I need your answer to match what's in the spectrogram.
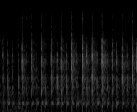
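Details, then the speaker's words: Mottu rental motorcycle: fast light plastic tapping from the ignition switch knocking while riding; the rubber inner-tube cushion under it is worn and breaking, replacement with common tube rubber fixes it. "A minha ignição tá batendo. Ela tá assim, ó. Esse barulho aqui, ó."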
